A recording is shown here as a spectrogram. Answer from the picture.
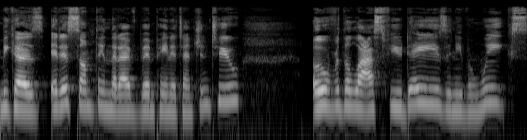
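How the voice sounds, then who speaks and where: On a very clean recording with a silent background, a woman with a medium pitch speaks in an animated tone at a fairly quick pace. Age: 20s. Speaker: podcast host. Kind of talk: casual solo monologue. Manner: animated, frequent laughter.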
